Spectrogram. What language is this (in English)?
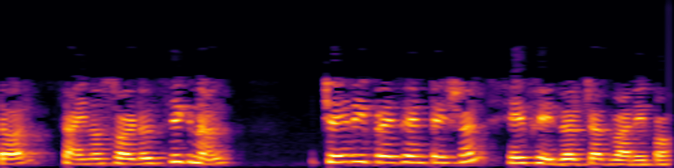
Marathi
